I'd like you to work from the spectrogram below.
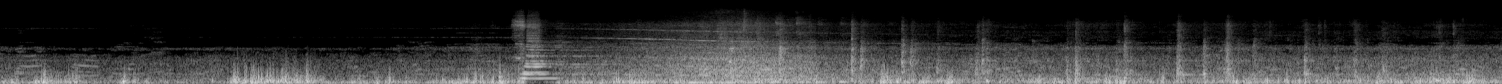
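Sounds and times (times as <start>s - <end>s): passing train rumble: 0.0s - 15.0s
train horn blast: 5.1s - 5.9s
train wheels clicking over rail joints: 7.2s - 14.8s.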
